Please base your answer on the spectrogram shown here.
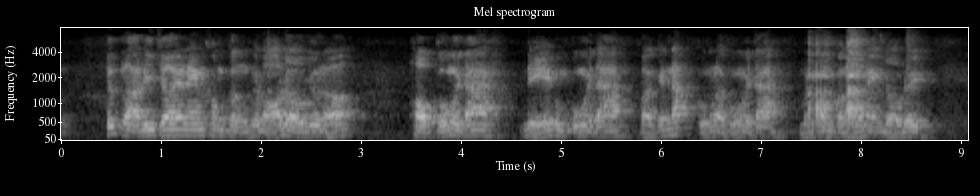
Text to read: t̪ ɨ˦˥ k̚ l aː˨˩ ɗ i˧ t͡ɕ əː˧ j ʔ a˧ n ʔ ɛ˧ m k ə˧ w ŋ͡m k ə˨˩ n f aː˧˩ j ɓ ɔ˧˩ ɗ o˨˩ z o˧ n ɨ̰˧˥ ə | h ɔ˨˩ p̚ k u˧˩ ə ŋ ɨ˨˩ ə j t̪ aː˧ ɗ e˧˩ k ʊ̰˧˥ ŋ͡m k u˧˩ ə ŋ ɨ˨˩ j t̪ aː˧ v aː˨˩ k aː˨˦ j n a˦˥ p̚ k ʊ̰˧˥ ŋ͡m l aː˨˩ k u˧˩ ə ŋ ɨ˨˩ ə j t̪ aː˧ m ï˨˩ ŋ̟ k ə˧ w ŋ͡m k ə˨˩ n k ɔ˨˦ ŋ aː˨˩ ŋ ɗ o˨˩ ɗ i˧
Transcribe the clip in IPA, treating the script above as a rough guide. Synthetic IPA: t̪ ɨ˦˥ k̚ l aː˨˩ ɗ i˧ t͡ɕ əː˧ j ʔ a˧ n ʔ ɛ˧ m x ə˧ w ŋ͡m k ə˨˩ n f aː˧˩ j ɓ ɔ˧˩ ɗ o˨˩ z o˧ n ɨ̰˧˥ ə | h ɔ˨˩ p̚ k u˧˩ ə ŋ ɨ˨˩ ə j t̪ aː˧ ɗ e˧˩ k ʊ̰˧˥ ŋ͡m k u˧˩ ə ŋ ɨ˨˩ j t̪ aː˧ v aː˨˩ k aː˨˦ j n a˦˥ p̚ k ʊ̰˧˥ ŋ͡m l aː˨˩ k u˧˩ ə ŋ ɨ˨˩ ə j t̪ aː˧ m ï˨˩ ŋ̟ x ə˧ w ŋ͡m k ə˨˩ n k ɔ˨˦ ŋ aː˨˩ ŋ ɗ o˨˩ ɗ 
